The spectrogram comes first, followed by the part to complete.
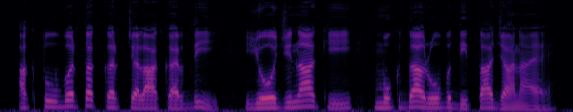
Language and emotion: Dogri, neutral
